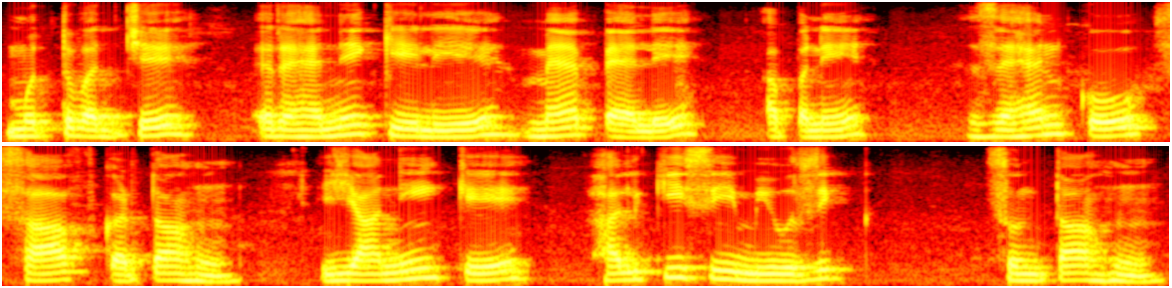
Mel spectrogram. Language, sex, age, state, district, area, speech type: Urdu, male, 18-30, Delhi, North East Delhi, urban, spontaneous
